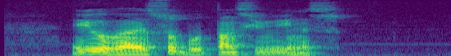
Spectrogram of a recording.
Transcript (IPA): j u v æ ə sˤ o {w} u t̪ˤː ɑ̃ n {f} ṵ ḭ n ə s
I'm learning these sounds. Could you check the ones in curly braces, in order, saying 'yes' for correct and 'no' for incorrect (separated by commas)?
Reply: no, no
